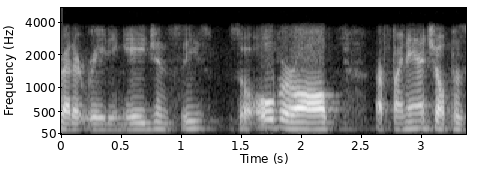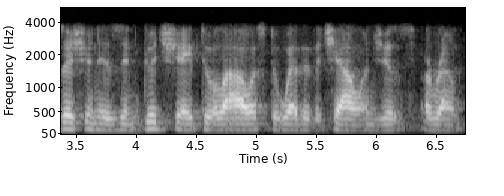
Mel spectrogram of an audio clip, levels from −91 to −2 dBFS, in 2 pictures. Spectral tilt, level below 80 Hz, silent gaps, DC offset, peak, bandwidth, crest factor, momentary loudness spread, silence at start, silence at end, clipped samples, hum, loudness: -10 dB/octave; -72 dBFS; none; under 0.1%; -2 dBFS; 4 kHz; 18 dB; 17 LU; 0 s; 0.05 s; under 0.1%; none; -20 LUFS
